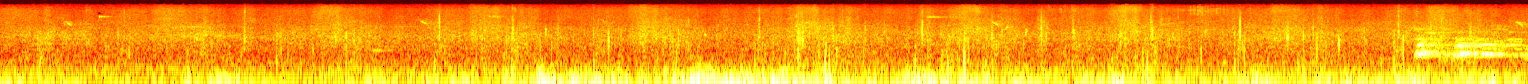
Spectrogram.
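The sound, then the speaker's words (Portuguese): Dogs barking in a street, faint and intermittent, mixed with soft shuffling footsteps and low street noise throughout, with no speech. “tenha identificado as raças de cachorro que estavam latindo.”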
